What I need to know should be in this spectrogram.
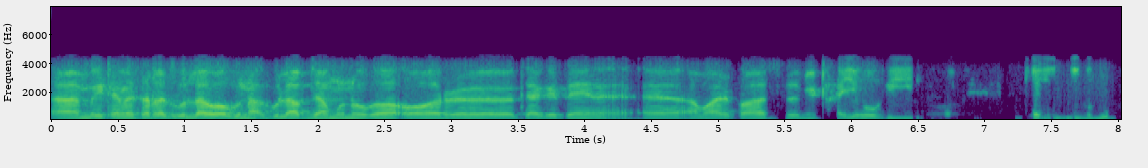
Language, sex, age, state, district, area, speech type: Urdu, male, 30-45, Delhi, South Delhi, urban, conversation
